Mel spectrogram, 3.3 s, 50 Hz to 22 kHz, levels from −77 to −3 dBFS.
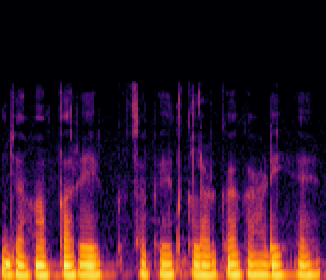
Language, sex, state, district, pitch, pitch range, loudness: Hindi, male, Jharkhand, Deoghar, 110 Hz, 105-110 Hz, -15 LUFS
